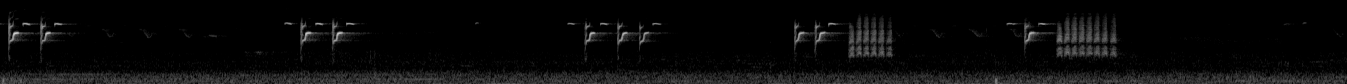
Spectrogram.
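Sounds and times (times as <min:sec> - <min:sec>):
low background hum: 0:00.0 - 0:13.4
great tit Parus major calling: 0:00.1 - 0:04.3, 0:05.7 - 0:06.7, 0:08.0 - 0:13.4.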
